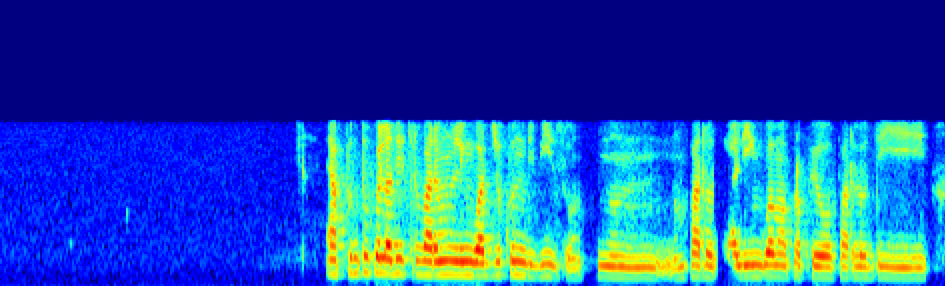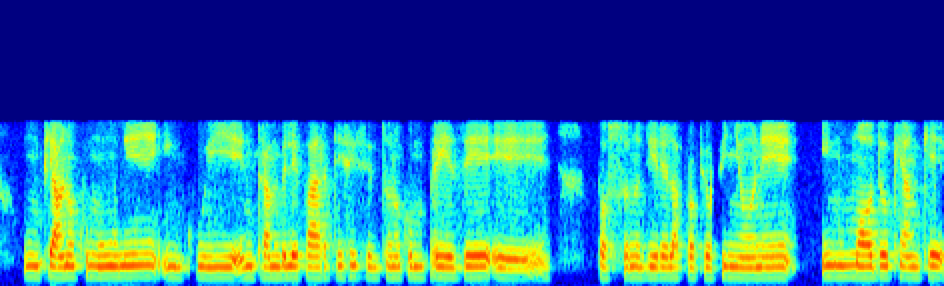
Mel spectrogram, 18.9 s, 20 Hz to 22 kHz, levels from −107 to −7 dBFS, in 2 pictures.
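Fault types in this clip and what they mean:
Nothing's gone wrong here: it's speech carried over an ordinary G.711 telephone line, so the sound stops at about 3.8 kHz, just as that format intends.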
